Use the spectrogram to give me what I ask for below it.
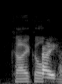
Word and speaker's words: Keuchel: Is it Keuchel? – Keuchel? Yeah, Keuchel.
